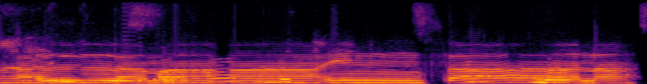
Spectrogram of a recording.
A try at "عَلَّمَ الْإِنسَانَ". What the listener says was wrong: আল্লামা নেই, দেখেন এখানে মিম লাম জবর মাল আছে। আল্লামাল ইনসানা। আচ্ছা, আমাকে বলতে দেন, নুন সাকিনের পরে সিন এসে তাহলে কি কিসে কায়দা আছে? ইকফার গুন্না আছে। তাহলে এখানে গুন্না দেবেন। আল্লামাল ইনসানা।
